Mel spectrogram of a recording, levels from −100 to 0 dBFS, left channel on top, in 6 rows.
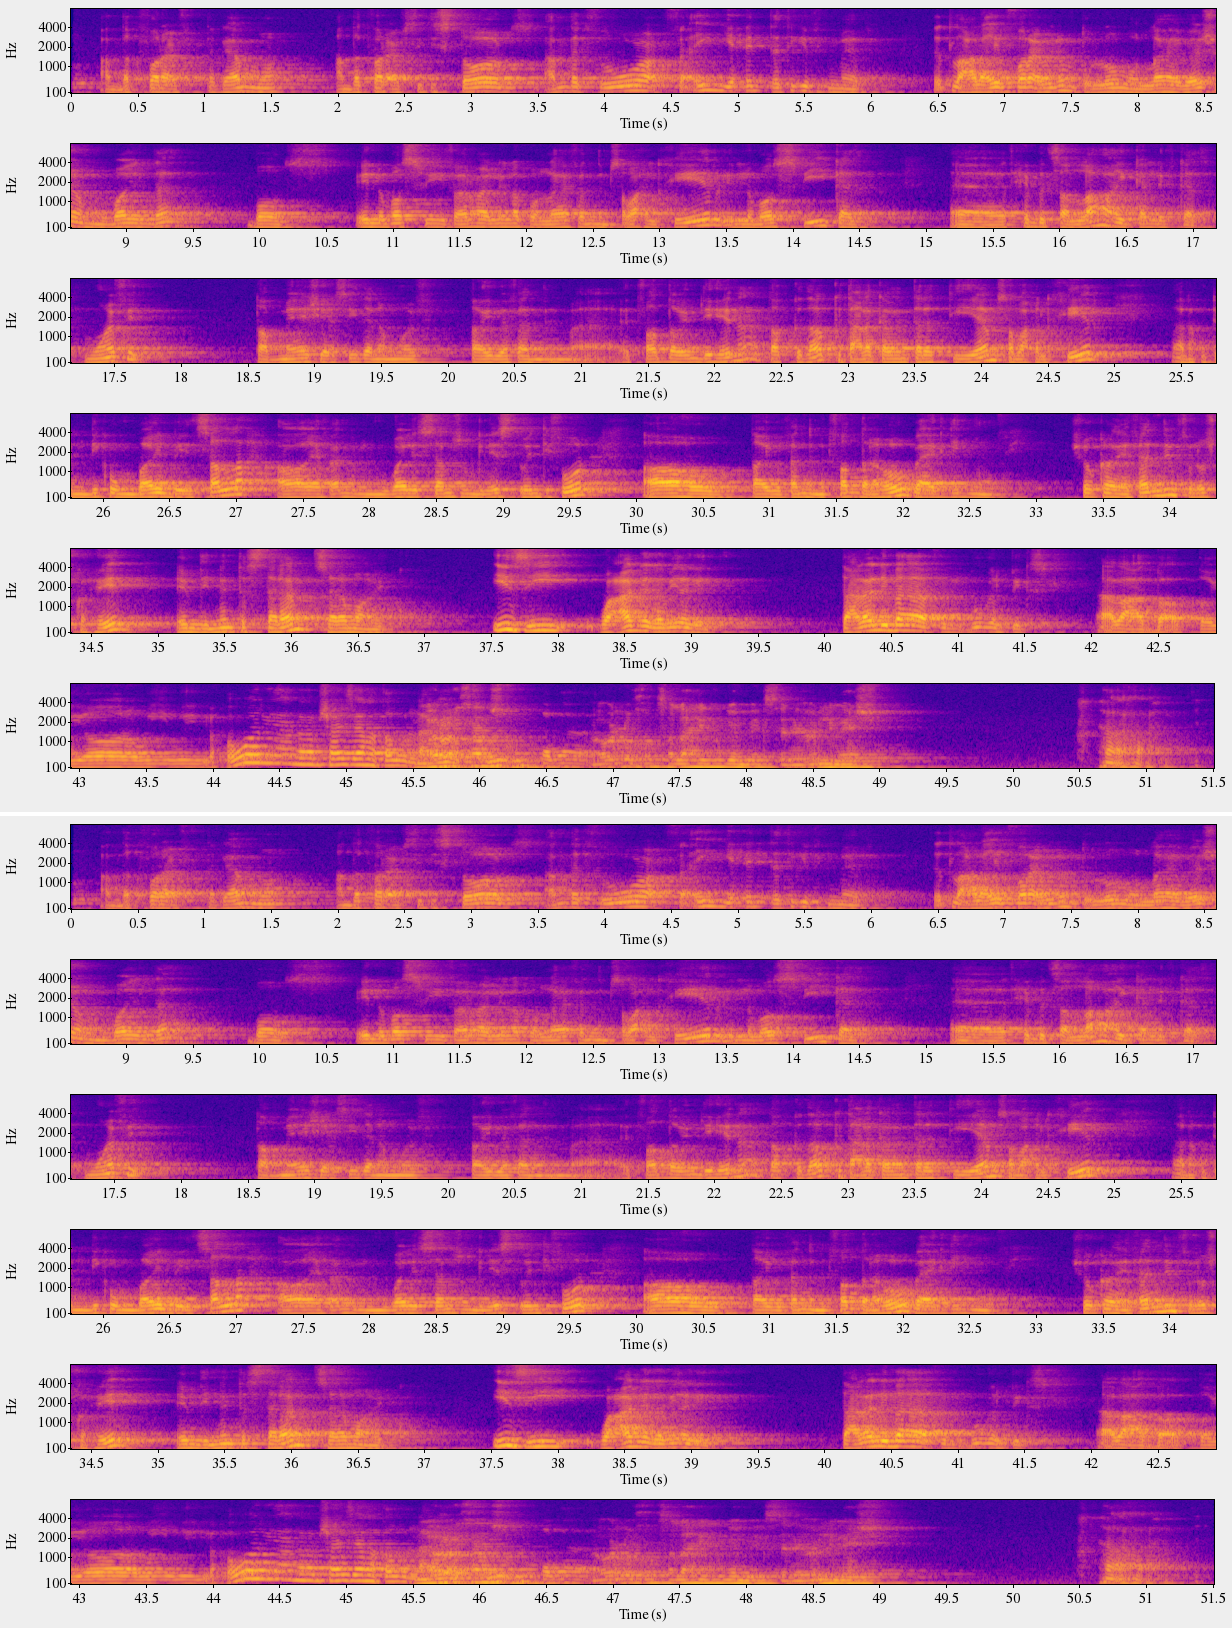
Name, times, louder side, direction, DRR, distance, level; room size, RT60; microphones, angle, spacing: voice 1, 0.2-1.6 2.0-6.0 6.5-9.4 9.9-10.5 10.7-14.6 15.2-17.7 18.6-19.8 20.2-24.9 25.4-29.7 30.0-32.7 33.3-34.7 35.1-36.7 37.5-39.2 40.1-41.7 42.0-46.9 50.6-51.1, left 1 dB, 20° left, 4 dB, 0.5 m, -22 dB
voice 2, 45.5-46.4 46.8-49.0, left 1 dB, 55° left, 3 dB, 1.5 m, -22 dB
12.5 x 10.5 x 3.9 m, 1.3 s
head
